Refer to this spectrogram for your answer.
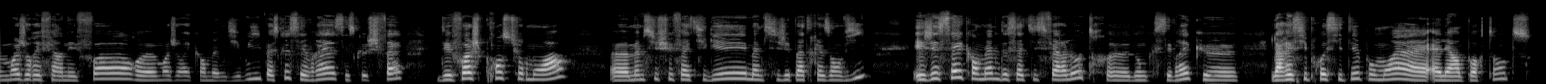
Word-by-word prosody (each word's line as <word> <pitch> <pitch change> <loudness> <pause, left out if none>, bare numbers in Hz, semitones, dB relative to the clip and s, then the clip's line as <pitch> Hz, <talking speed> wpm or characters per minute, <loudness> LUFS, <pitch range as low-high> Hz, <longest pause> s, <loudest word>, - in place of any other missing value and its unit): moi, 220 +4 -2
j'aurais 225 -1 -2
fait 210 0 -6
un 195 - -4
effort, 255 +4 0
heu, 195 0 0
moi, 205 +1 -7
j'aurais, 195 -1 -9
quand 190 - -10
même, 180 -1 -11
dit: 180 +2 -13
"oui"» 265 +2 -8
parce 215 -2 -2
que 305 - -8
c'est 230 -5 -1
vrai, 240 +6 -1
c'est 235 -4 -7
ce - - -3
que 415 - -9
je - - 0
fais. 255 +3 0 0.4
Des 215 +2 -1
fois, 275 +5 +7
je 275 - +2
prends 290 - +1
sur 270 -3 -3
moi, 240 +10 +3 0.5
heu, 195 0 +4
même 220 +2 -5
si 255 - -1
je - - -1
suis 245 - -5
fatiguée, 230 +4 -1
même 225 -2 -4
si 220 -1 -5
j'ai 220 - -4
pas 215 -1 -1
très 210 -1 -5
envie 205 - -4 0.5
et 225 - +4
j'essaye, 270 +6 +4
quand 260 -2 +2
même, 255 0 -1
de 235 - -3
satisfaire 225 -1 0
l'autre, 275 -3 -4
heu, 190 -1 -3
donc 195 0 -7
c'est 205 - -3
vrai 235 +6 +1
que 195 -4 -3 0.3
la 200 +1 +10
réciprocité, 230 +2 +1
pour 235 -4 -5
moi, 230 +3 +2
elle 210 -5 +5
elle 195 0 +4
est - - +6
importante. 195 +8 -1
225 Hz, 230 wpm, -24 LUFS, 200-255 Hz, 0.5 s, la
